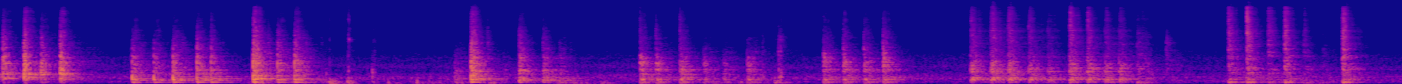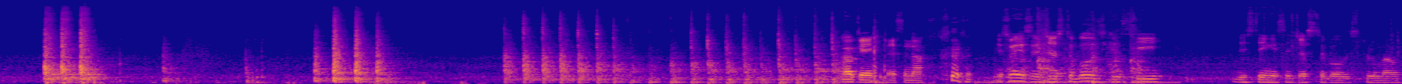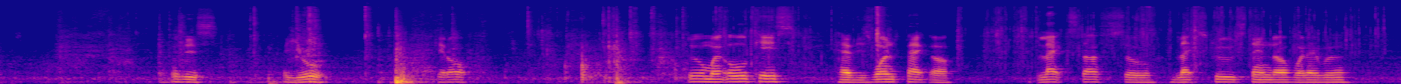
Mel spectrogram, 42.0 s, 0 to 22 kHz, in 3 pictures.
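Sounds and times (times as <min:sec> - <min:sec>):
knocking on metal pc case: 0:00.0 - 0:03.4, 0:04.5 - 0:05.8, 0:06.4 - 0:09.1, 0:09.7 - 0:11.6, 0:14.4 - 0:15.8, 0:16.5 - 0:18.1, 0:19.0 - 0:23.0.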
